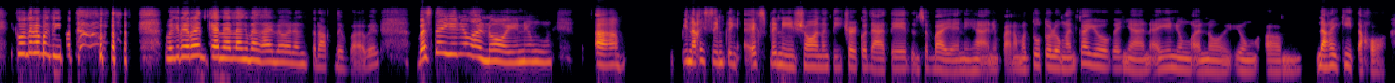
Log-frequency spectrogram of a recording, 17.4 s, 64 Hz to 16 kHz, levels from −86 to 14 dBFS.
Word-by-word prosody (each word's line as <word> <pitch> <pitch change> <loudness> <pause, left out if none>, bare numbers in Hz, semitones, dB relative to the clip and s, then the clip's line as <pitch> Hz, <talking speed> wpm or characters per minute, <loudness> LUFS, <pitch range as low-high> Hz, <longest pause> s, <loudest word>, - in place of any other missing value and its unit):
ikaw 460 0 +3
na 485 - +6
lang 485 0 +7
maglipat. 395 0 -1 1.2
Magre-rent 370 +2 +6
ka 365 0 +9
na 340 -1 +5
lang 325 -1 +4
ng 300 -3 +2
ano, 265 0 -4
ng 235 -1 -7
truck, 200 -2 -6
di 185 - -11
ba. - - -12
Well, 225 +3 -12 0.5
basta 335 +9 +6
'yon 450 -2 +3
yung 385 - +2
ano, 285 0 +2
'yon 260 +1 -2
yung, 275 0 -4 0.7
uhm, 225 0 +6 0.8
pinakasimpleng 255 -3 0 0.2
explanation 210 -4 0
ng 195 - -9
teacher 190 +1 -4
ko 190 - -5
dati 175 +1 -4
do'n - - -17
sa 170 - -6
bayanihan 160 - -5
yung 85 - -16
parang 90 0 -9
magtutulungan 185 -2 -7
kayo 215 -6 -5
ganyan 160 -4 -9
ayun 185 +1 -7
yung 165 -1 -8
ano, 150 -1 -8
yung, 155 -2 -11
uhm, 150 +2 -11 0.2
nakikita 210 0 0
ko, - - -9
215 Hz, 150 wpm, -22 LUFS, 175-285 Hz, 1.2 s, ka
